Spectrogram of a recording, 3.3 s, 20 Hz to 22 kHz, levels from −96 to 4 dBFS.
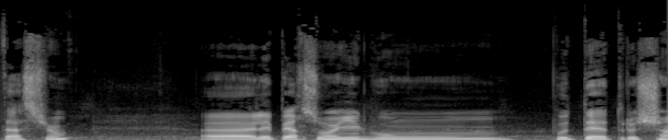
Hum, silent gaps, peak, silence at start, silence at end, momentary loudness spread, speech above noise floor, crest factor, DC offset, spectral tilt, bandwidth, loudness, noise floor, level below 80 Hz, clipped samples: none; none; -10 dBFS; 0 s; 0 s; 9 LU; 26 dB; 18 dB; under 0.1%; -5 dB/octave; 17 kHz; -27 LUFS; -52 dBFS; -56 dBFS; under 0.1%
